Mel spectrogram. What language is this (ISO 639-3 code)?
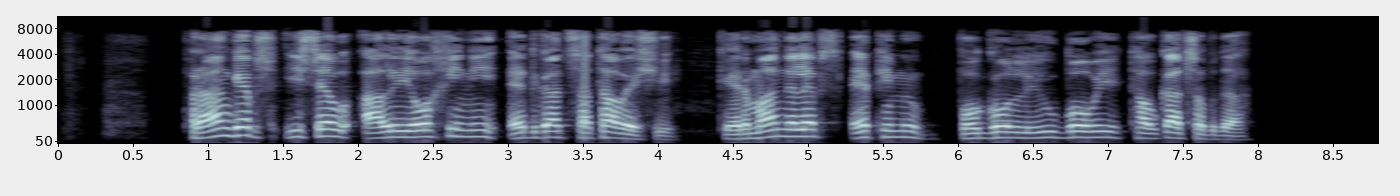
kat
